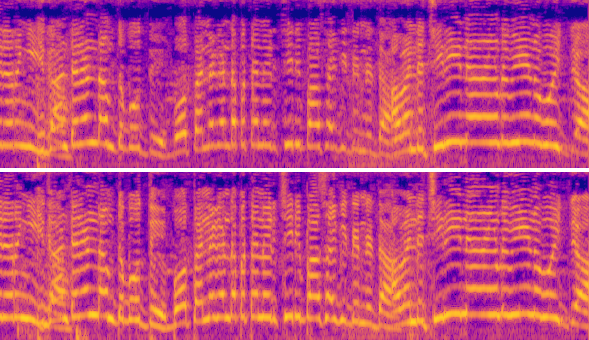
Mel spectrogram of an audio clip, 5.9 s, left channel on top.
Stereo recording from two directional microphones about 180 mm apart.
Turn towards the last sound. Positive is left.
turn(degrees=-25)  # may be behind; listen again after turning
